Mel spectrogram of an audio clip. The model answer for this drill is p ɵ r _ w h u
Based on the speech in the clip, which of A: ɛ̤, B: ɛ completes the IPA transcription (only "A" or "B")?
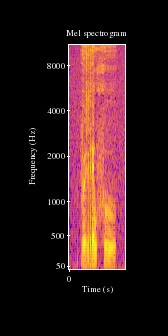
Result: B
